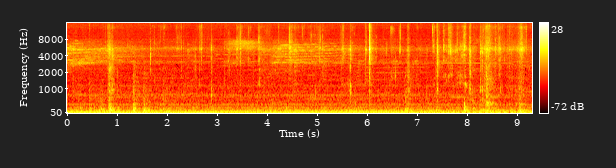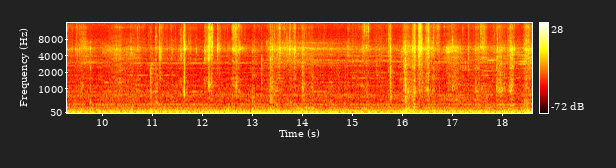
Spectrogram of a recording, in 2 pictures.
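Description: Fried chicken being chewed close to the microphone, with crunching, scattered sharp clicks and crackles, settling into a steady chewing rhythm of about three chews a second from about halfway through.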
